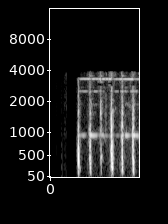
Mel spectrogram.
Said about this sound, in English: Do you hear that bell? It's just for you, Street Love listeners, those who received Jesus for the first time and those who are rededicating.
